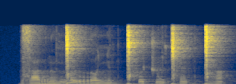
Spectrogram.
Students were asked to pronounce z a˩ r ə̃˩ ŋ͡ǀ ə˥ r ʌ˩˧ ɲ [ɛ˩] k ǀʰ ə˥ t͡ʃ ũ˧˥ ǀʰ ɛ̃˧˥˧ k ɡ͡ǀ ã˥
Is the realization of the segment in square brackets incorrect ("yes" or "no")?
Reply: yes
